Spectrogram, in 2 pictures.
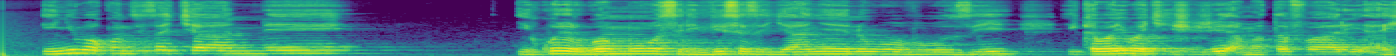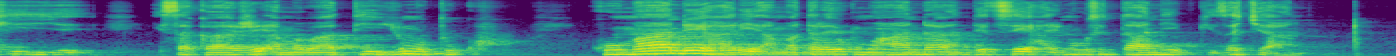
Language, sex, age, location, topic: Kinyarwanda, male, 18-24, Huye, health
